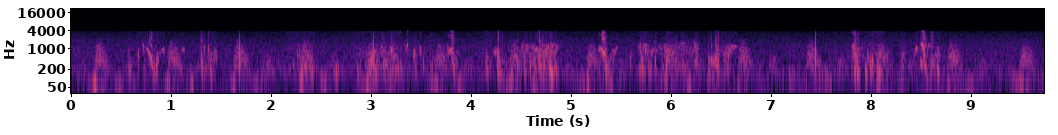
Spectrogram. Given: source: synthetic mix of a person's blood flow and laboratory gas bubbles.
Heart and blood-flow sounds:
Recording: Doppler ultrasound of blood flow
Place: subclavian vein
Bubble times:
0.55-0.61 s: bubbles
0.64-0.96 s: bubbles
1.09-1.14 s: bubbles
1.27-1.47 s: bubbles
2.15-2.45 s: bubbles
2.62-2.71 s: bubbles
2.80-3.65 s: bubbles
3.72-3.87 s: bubbles
4.11-4.90 s: bubbles
5.25-5.47 s: bubbles
5.57-5.62 s: bubbles
5.64-6.29 s: bubbles
6.37-6.67 s: bubbles
7.78-8.14 s: bubbles
8.29-8.35 s: bubbles
8.42-8.71 s: bubbles
From the record:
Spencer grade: 3 (all of the cardiac periods contain showers or single bubble signals, but not dominating or overriding the cardiac motion signals)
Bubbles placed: anywhere in the cardiac cycle

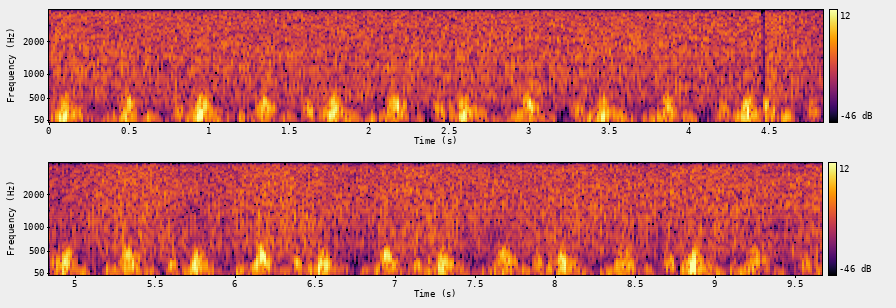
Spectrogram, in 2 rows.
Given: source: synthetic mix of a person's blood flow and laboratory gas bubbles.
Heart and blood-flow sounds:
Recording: Doppler ultrasound of blood flow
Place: precordium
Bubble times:
no bubbles
From the record:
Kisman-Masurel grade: 000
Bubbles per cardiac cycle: 0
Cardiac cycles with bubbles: 0%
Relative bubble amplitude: no bubbles discernible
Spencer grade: 0 (complete lack of bubble signals)

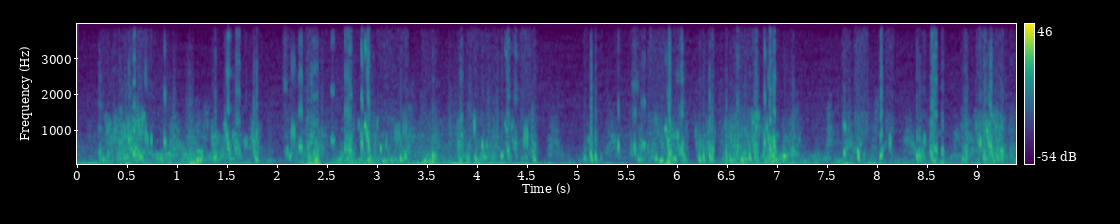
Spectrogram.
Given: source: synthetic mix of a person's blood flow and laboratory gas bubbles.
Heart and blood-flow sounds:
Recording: Doppler ultrasound of blood flow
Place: subclavian vein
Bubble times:
0.20-0.78 s: bubbles
0.84-0.92 s: bubbles
1.32-1.84 s: bubbles
2.05-2.58 s: bubbles
2.63-3.32 s: bubbles
3.44-3.62 s: bubbles
3.78-4.62 s: bubbles
5.05-5.26 s: bubbles
5.37-5.45 s: bubbles
5.51-6.11 s: bubbles
6.17-6.39 s: bubbles
6.44-7.19 s: bubbles
7.64-7.74 s: bubbles
7.76-7.91 s: bubbles
8.00-8.16 s: bubbles
8.37-8.70 s: bubbles
8.83-9.40 s: bubbles
From the record:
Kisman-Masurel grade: 343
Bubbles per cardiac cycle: rolling drumbeat, 9 or more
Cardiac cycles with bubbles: 100%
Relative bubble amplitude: loud (0.450 to 0.775)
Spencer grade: 3 (all of the cardiac periods contain showers or single bubble signals, but not dominating or overriding the cardiac motion signals)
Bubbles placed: anywhere in the cardiac cycle

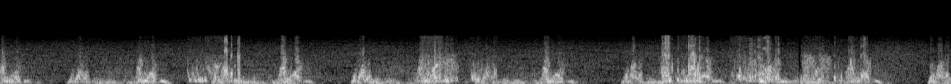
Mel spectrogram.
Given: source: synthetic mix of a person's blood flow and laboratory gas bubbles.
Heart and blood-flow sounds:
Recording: Doppler ultrasound of blood flow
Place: precordium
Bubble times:
1.86-2.47 s: bubbles
4.21-4.60 s: bubbles
4.69-4.85 s: bubbles
4.92-4.99 s: bubbles
6.58-7.05 s: bubbles
7.29-7.83 s: bubbles
8.01-8.68 s: bubbles
From the record:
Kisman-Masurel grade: 223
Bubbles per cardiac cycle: several, 3 to 8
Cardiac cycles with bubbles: 10 to 50%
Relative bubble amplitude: loud (0.450 to 0.775)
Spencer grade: 2 (many but less than half of the cardiac periods contain bubble signals, singularly or in groups)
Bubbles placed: anywhere in the cardiac cycle

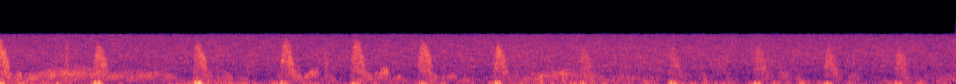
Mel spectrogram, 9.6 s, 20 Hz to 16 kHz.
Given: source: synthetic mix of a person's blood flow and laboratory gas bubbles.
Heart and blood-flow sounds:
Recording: Doppler ultrasound of blood flow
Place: subclavian vein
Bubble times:
no bubbles
From the record:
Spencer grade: 0 (complete lack of bubble signals)

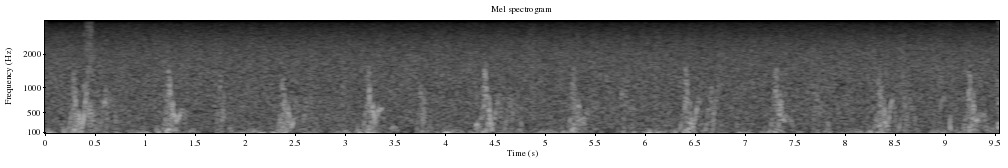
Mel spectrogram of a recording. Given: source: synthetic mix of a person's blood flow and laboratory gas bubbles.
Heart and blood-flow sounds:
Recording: Doppler ultrasound of blood flow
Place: precordium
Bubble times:
0.31-0.58 s: bubbles
4.29-4.38 s: bubbles
8.92-9.11 s: bubbles
9.36-9.54 s: bubbles
From the record:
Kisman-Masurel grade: 122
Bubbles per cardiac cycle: 1 to 2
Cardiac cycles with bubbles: 10 to 50%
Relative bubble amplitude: moderate (0.250 to 0.450)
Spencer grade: 2 (many but less than half of the cardiac periods contain bubble signals, singularly or in groups)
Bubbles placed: anywhere in the cardiac cycle

